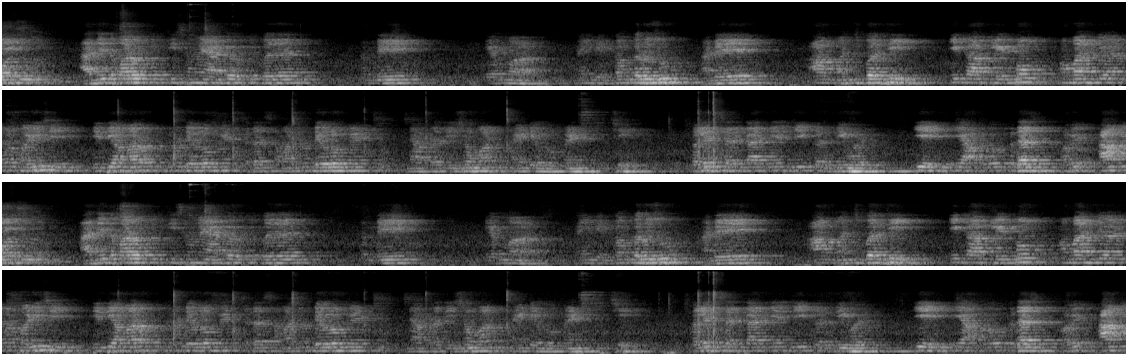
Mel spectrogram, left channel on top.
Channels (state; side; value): normal; both; correlation 0.47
